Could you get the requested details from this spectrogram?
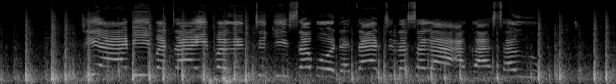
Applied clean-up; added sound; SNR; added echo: none; Fire / Fireworks; 1 dB; none.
